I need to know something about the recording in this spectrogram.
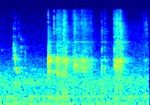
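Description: A knife stirring hot chocolate in a ceramic mug: a few short, separate strokes of the blade scraping and clinking against the mug's inside.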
